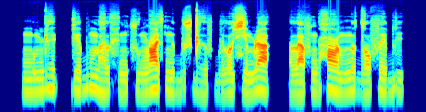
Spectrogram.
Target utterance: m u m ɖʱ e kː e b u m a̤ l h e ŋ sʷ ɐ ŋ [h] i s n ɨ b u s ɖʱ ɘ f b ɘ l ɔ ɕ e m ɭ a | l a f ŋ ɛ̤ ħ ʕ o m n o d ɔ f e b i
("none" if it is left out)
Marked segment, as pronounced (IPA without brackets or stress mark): ʕ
